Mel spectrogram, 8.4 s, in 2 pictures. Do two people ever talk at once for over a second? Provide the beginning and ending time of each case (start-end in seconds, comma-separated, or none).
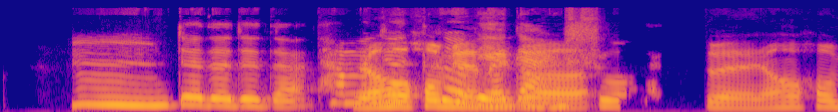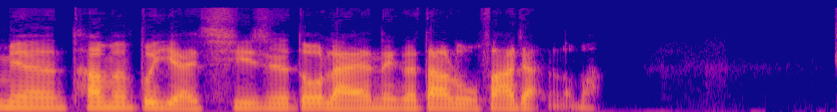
1.7-3.1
